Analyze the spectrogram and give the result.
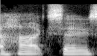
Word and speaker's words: Ajax: I could see over in this match just because, look, I mean, Ajax scored or a uh, Hoxay, sorry, that's the proper pronunciation.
